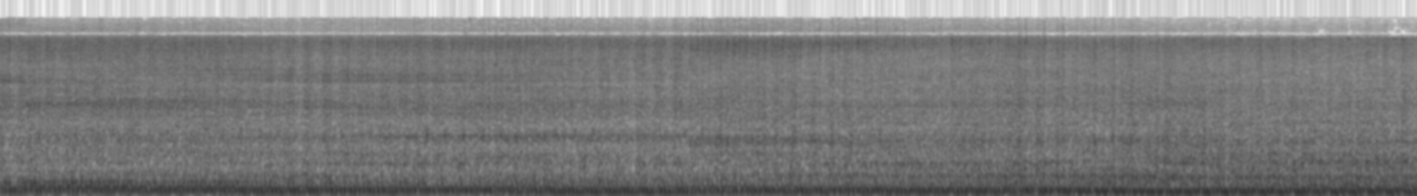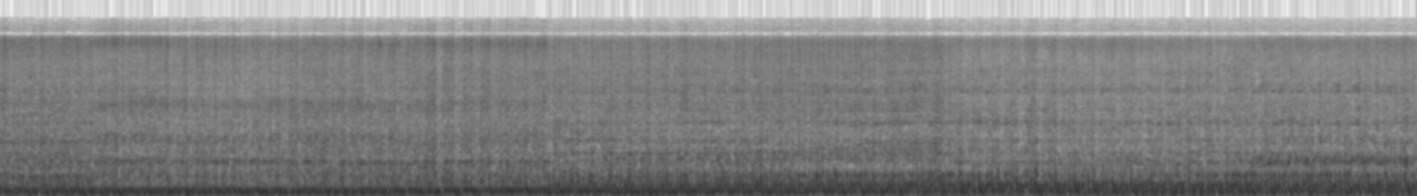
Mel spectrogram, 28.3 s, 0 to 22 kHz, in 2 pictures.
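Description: First-generation 350 Chevy small-block V8 with Vortec heads, front-mounted in a 1973 VW Beetle, idling steadily with a low, even rumble.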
